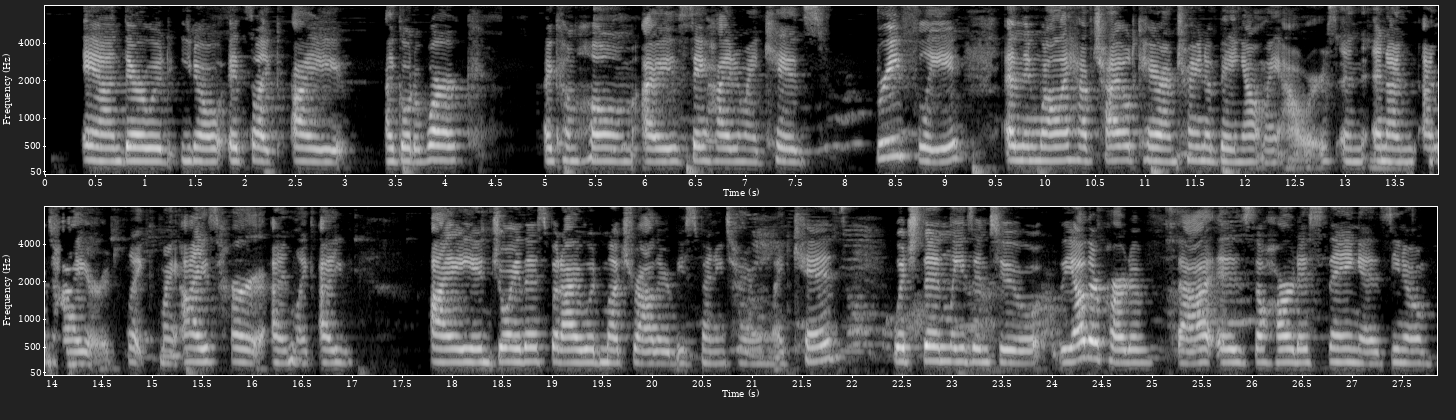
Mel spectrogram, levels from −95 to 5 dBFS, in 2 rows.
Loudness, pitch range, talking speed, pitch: -21 LUFS, 230-250 Hz, 165 wpm, 235 Hz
